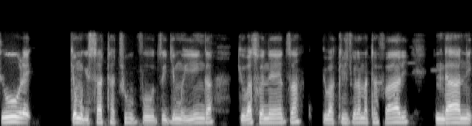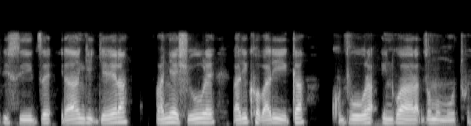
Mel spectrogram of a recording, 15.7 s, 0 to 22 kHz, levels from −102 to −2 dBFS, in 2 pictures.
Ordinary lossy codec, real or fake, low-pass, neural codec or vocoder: Opus, 32 kbps; real; 7.2 kHz; none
